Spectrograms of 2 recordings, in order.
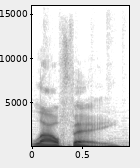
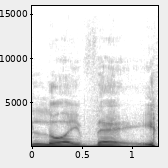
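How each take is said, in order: First: The name sounds like 'Lao Fei' with an F. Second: The name sounds like 'Loy Vei' with a V. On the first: This is how the cast says it. "They pronounce it Lao Fei" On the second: This is the supposedly correct original pronunciation. "it's actually supposed to be Loy Vei"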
